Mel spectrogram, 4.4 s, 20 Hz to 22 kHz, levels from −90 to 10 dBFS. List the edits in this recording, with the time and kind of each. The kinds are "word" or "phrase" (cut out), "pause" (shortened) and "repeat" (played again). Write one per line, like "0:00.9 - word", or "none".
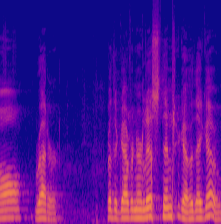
0:02.2 - word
